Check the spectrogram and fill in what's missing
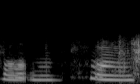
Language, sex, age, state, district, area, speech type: Assamese, female, 30-45, Assam, Sivasagar, rural, conversation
